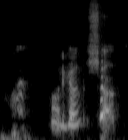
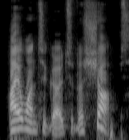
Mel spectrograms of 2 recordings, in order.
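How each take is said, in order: First: It is said in a sad tone. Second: It is said in a flat, neutral tone. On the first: "That's sad" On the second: "That's very neutral"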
